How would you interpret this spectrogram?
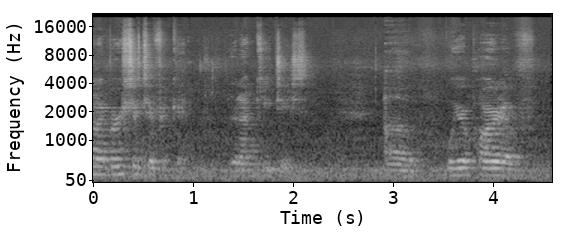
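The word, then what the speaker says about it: Keechi: I'm Ki, not Kchi, but Ki, and that's spelled K E E C H I.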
